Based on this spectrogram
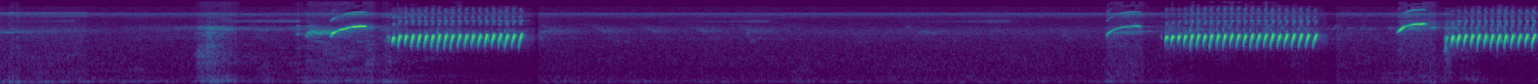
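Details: Canary song in sparse bursts: three buzzy, flat rolled trills, each under a second long. Each is introduced by a short rising chirp, with quiet gaps and faint low rumble between them.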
